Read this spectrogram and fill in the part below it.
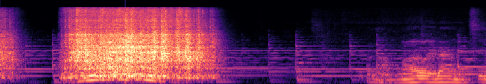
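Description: A mixer grinder whirs loudly for about two seconds as it blends chocolate mix with milk, then cuts off, followed by clattering and a person talking.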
